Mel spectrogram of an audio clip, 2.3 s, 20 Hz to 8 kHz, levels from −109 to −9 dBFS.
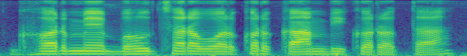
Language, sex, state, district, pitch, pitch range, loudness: Bhojpuri, male, Bihar, Muzaffarpur, 135 Hz, 125-145 Hz, -19 LUFS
